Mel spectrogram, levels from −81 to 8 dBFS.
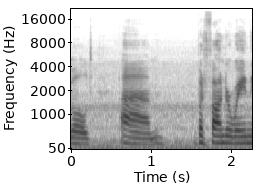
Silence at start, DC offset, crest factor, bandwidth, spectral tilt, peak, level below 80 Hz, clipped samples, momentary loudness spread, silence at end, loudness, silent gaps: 0 s; under 0.1%; 16 dB; 20 kHz; -5.5 dB/octave; -2 dBFS; -36 dBFS; under 0.1%; 19 LU; 0 s; -18 LUFS; none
